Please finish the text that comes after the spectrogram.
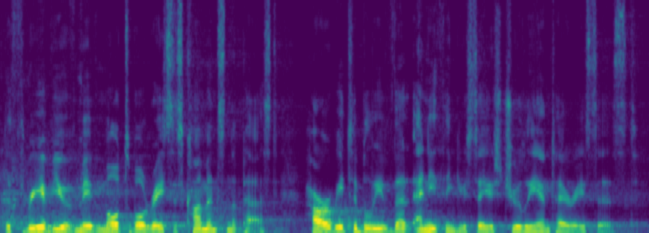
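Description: A man's voice: fairly low pitch, lively intonation, a little fast, lightly acted. A man playing an earnest, indignant activist heckling from the audience in an audio play, accusing and insistent. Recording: noisy, echoey hall with long reverb.

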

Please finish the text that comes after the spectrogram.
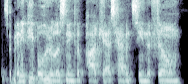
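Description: A man hosting a podcast, who reads a scripted intro in a clear, measured way and then chats casually with his guest. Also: lowish voice, expressive, low-quality recording. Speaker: podcast host.

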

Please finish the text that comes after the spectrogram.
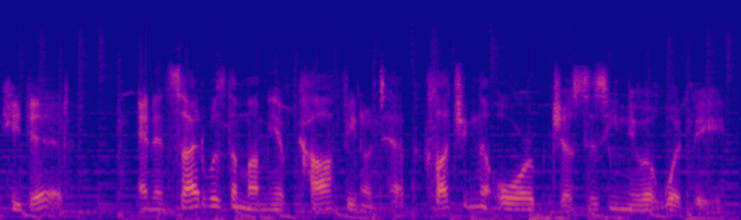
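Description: A low, bright-edged male voice for an audio drama. He is an earnest, guarded keeper of occult secrets who lays out his tales in measured sentences, with faint music underneath. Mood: measured storytelling. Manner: measured, storytelling.

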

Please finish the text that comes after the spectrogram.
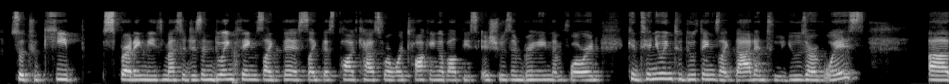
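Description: A teenage young woman, a student guest, giving a conversational interview answer. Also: medium pitch. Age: teens.

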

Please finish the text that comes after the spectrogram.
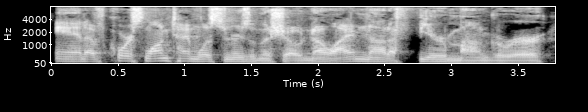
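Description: Chatty low-voiced podcast host. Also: male voice, fairly quick. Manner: upbeat, chatty, with lively jumps in pitch. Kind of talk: casual interview chat.

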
